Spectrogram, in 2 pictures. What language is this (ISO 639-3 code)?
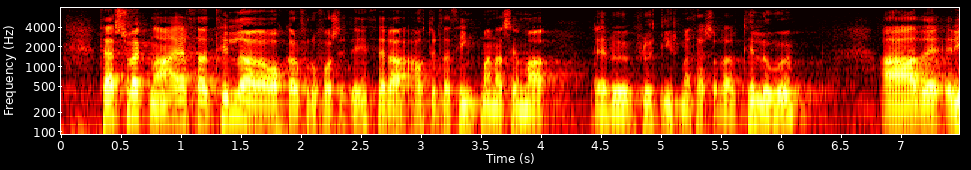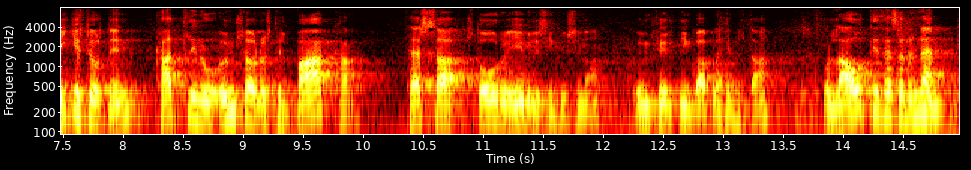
isl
